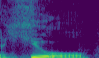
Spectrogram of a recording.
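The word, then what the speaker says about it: hwyl: And in the Welsh people's term, they said he caught the Hule. It's spelled H-Y-W-L-E.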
